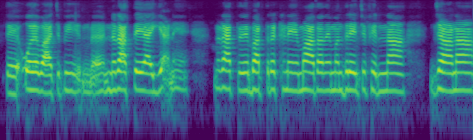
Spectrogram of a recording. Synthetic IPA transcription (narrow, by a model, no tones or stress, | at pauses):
t̪eːʔoːd̪eːbaːt͡ʃpiːnəɾaːt̪eːaːiːa̰ːneː | nəɾaːt̪eːnẽːbəɾt̪ɾəkʰːɳeːmaːt̪ãːd̪eːmənd̪ɾẽːt͡ʃpʰɪɾnaː | d͡ʒaːnãː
